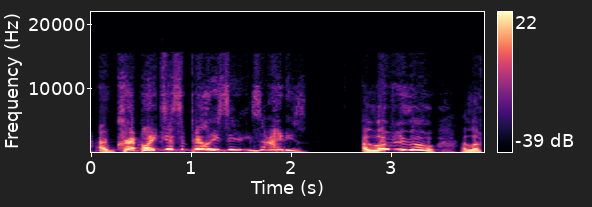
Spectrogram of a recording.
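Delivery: screeched high laughing mock voice; mocking the fan, yelled very high; mock shriek. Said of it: "They're like".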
